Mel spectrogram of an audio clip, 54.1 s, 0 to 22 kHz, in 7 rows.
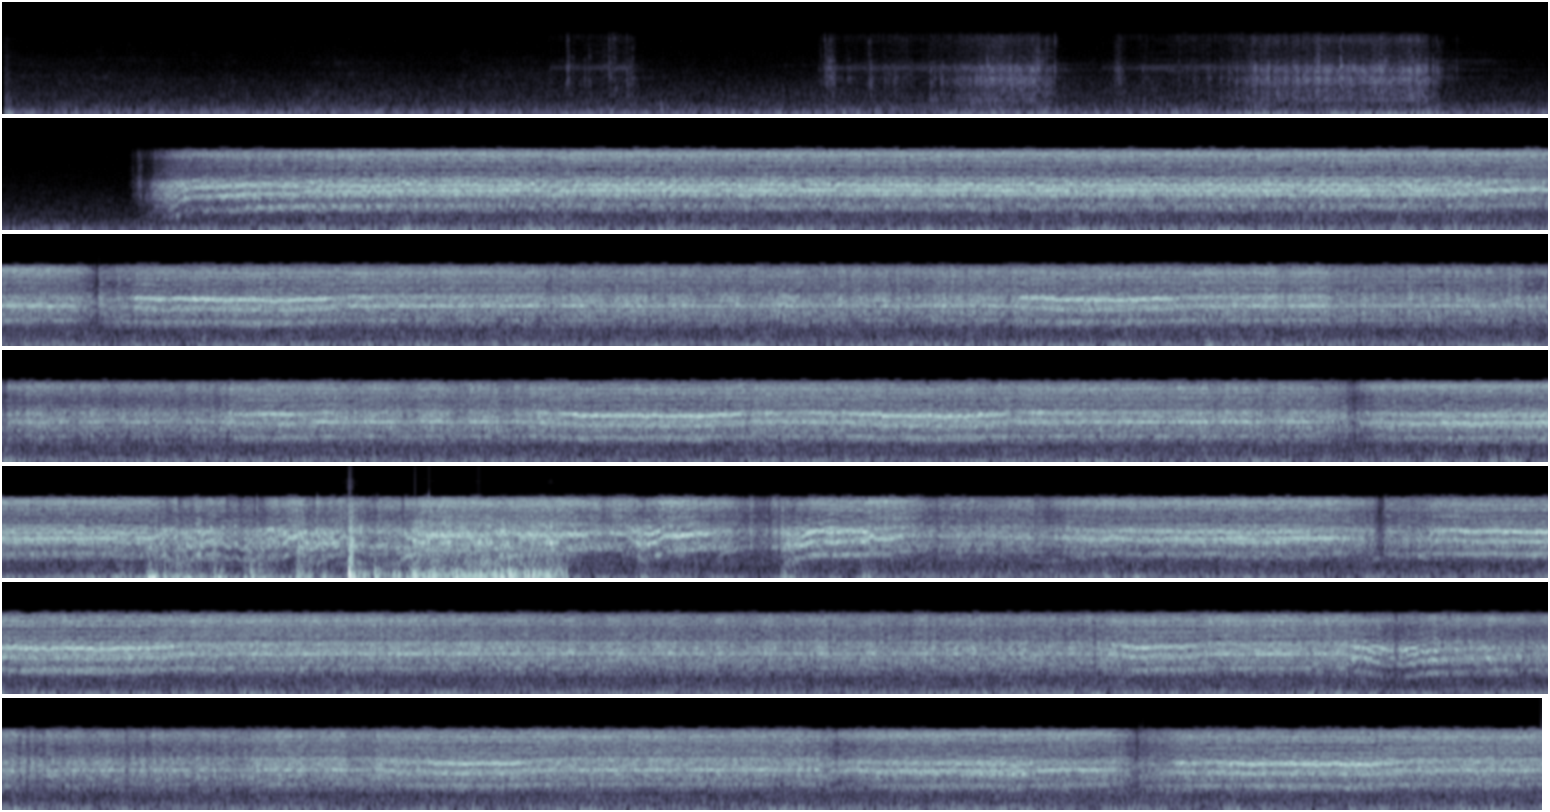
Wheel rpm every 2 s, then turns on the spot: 0, 0, 0, 10, 100, 210, 210, 210, 220, 230, 230, 230, 230, 220, 230, 210, 230, 250, 230, 220, 230, 230, 220, 220, 230, 220, 220.
none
